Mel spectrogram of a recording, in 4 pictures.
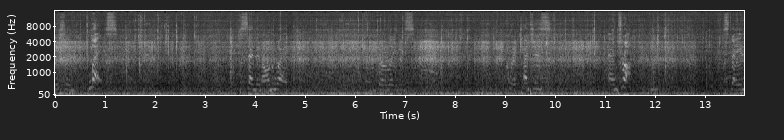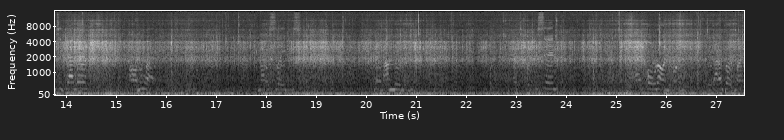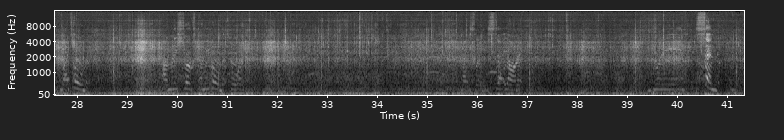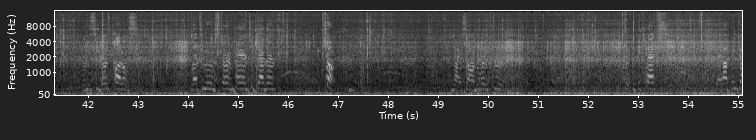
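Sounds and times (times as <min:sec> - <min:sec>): water rushing and splashing: 0:00.0 - 0:55.0
wind buffeting microphone: 0:00.0 - 0:55.0.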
